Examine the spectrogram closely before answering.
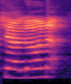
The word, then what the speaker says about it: Chalon: of those dead languages it is pronounced the same way as you do Shalom but with an end sound at the end of it now back to the matter hand J Shalon was finishing his Libations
